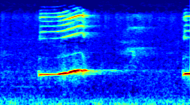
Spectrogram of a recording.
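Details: A single drawn-out whistled call from an Asian koel (Eudynamis scolopacea), climbing gradually and then holding steady, with the start of the next call cut off at the end.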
